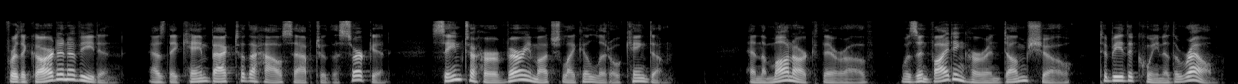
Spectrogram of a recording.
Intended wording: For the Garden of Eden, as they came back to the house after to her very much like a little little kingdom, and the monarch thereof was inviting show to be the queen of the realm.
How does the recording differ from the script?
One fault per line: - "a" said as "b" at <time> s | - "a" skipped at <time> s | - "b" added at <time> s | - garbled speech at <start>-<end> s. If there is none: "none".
- "the circuit seemed" added at 3.3 s
- "little" skipped at 6.2 s
- "her in dumb" added at 9.7 s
